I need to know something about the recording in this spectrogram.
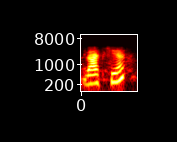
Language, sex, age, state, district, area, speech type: Bengali, female, 30-45, West Bengal, Uttar Dinajpur, urban, conversation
